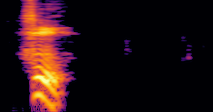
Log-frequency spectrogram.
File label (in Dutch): "tii", Kalaallisut; thee-in-andere-talen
